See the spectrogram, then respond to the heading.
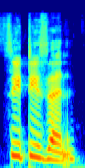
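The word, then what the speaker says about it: citizen: और देखते हैं जैसे सिटीजन, हम सिटीजन लिखते हैं ना तो इसे यहाँ पे आपको सी के बाद क्या नजर आ रहा, आई नजर आ रहा, सी के बाद अगर आई हो तो उसकी प्रोनाउंसिएशन सौ में किया जाता है, किसमें, सौ, शो नहीं सौ, तो हम इसे क्या बोलेंगे, हम इसे बोलेंगे सिटीजन, हम इसे बोलेंगे सिटीजन।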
